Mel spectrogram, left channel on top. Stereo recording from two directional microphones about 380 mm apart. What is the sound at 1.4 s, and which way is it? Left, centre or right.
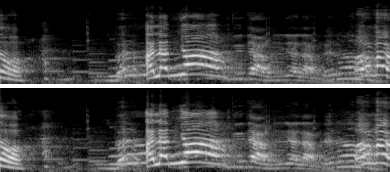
A man's voice, centre.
